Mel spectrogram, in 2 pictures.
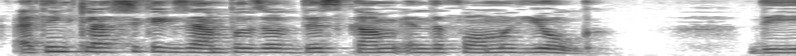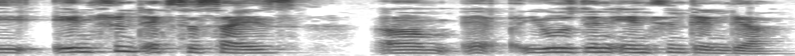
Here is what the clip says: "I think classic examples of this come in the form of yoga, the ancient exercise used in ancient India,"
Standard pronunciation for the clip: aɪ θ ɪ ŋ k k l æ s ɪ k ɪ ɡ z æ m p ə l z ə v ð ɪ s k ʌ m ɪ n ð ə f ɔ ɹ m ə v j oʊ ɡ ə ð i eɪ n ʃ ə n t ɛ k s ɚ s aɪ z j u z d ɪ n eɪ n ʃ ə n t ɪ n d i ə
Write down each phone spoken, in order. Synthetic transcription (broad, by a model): aɪ t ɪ ŋ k k l æ s ɪ k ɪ ɡ z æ m p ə l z ə v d ɪ s k ʌ m ɪ n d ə f ɔ ɹ m ə v j oʊ ɡ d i eɪ n ʃ ə n t ɛ k s ɚ s aɪ z j u z d ɪ n eɪ n ʃ ə n t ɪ n d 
